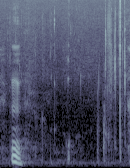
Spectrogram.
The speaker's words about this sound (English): Maybe I do need a sip of water. That would help.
